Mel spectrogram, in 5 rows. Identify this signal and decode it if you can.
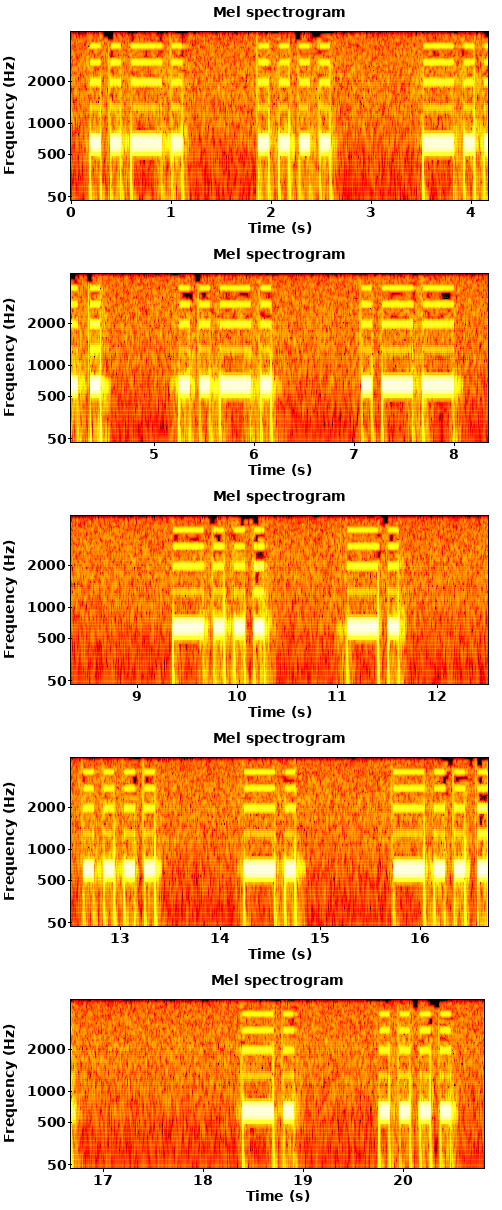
Morse code, heard as a keyed tone, about 12 wpm, 660 Hz. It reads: F H B F W B N H N B N H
